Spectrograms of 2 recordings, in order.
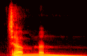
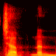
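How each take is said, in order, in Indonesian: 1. Bunyi m ada sebelum n. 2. Bunyi p ada sebelum n. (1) "Jadi bacanya menjadi jamnen" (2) "tulisannya kan japnen"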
